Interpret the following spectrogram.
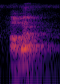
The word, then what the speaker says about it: hour: ఎందుకు యాన్ వస్తుంది అంటే మనం ప్రొనౌన్స్ చేసేటప్పుడు ఈ హెచ్ అనేటువంటి లెటర్ డిజపియర్ అయిపోతుంది, మనకి ఉచ్చారణలో కనబడకుండా. ఏమంటాము అంటే అవర్ అంటాం, అవర్ OUR అవర్ అంటాం.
